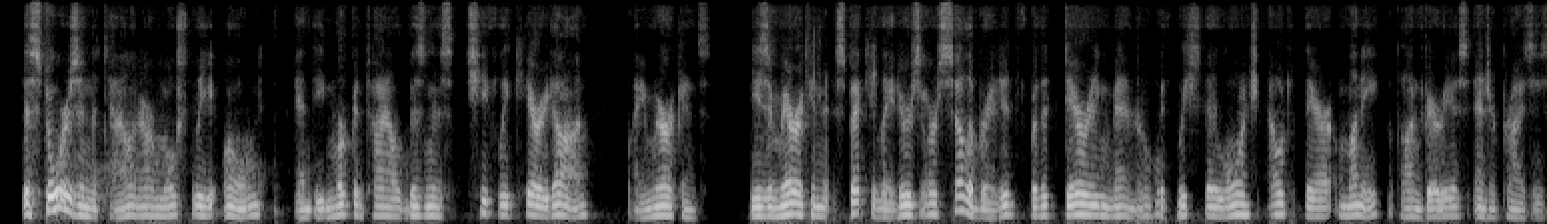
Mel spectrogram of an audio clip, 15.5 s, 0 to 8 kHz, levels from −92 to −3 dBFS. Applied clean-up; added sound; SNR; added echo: neural mask model DeepFilterNet 3.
